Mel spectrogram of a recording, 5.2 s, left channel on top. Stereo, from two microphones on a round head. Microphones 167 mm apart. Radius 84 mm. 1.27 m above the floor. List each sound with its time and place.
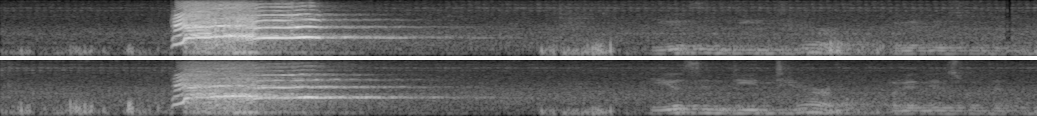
0.8 s a scream: 55° left (ahead or behind), 0.6 m
3.2 s a man speaking: 60° right (ahead or behind), 1.1 m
